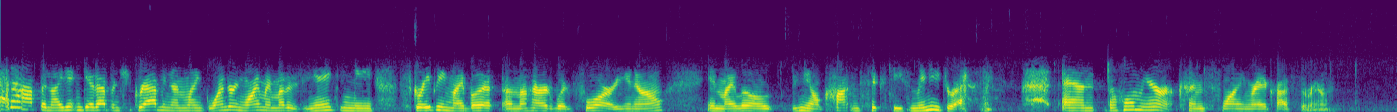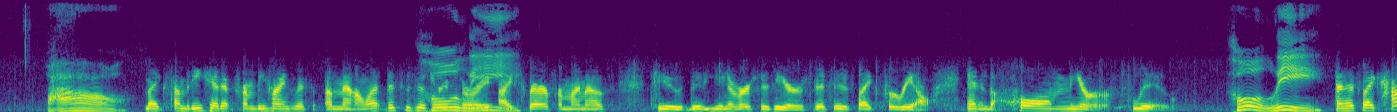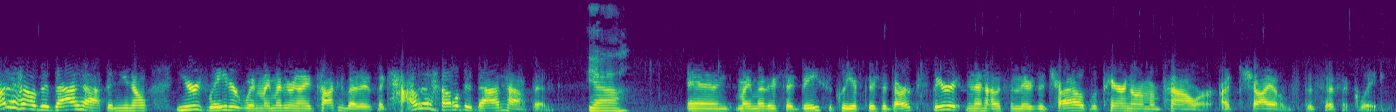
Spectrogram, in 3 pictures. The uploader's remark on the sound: She talked about hauntings and gave live readings to callers.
